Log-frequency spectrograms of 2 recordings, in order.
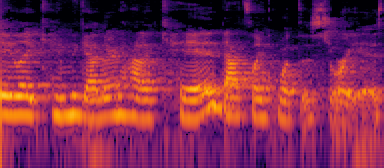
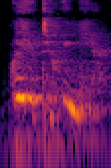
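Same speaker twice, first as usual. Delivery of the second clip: urgent, high-pitched whispered shout; forceful stage whisper; whisper yell; 9 semitones higher, 5 dB quieter, faster than usual. Acted. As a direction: yell it under your breath. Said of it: "I whisper yelled".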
